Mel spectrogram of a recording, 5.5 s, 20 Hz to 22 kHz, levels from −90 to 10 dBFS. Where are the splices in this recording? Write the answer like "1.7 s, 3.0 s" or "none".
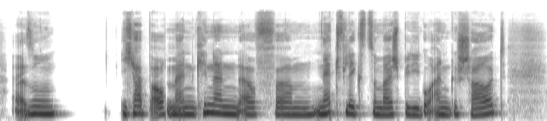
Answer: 1.6 s, 4.2 s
